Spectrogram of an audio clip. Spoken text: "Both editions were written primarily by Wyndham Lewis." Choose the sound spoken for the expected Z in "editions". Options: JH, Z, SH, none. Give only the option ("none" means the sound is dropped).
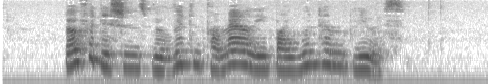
Z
